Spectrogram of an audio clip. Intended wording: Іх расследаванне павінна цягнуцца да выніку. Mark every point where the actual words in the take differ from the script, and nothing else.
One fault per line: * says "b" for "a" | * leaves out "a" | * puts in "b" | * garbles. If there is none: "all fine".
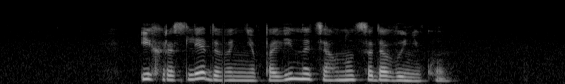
all fine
